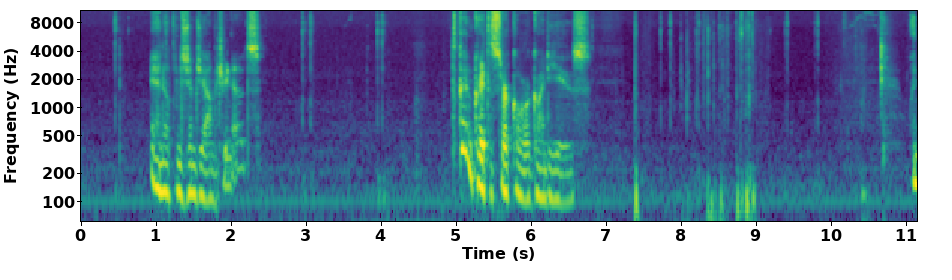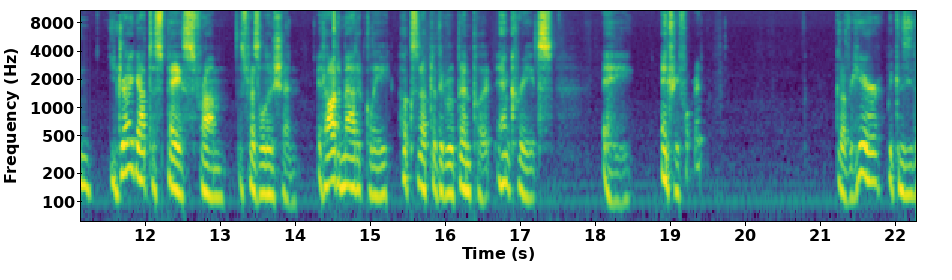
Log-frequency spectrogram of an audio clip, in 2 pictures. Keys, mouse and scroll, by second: 1.1-3.0 drag, 3.9 click, 4.8 click, 7.4 x, 7.7 click, 8.0 scroll up 4, 8.2 click, 8.4 shift+a, 9.9 click, 21.2 click.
